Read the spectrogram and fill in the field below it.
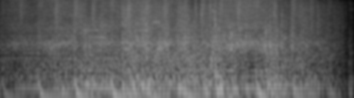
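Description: Dense, loud barrage of booming explosions and gun blasts from the video game Tesla Force overlaps into a continuous rumbling roar, with no talking.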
